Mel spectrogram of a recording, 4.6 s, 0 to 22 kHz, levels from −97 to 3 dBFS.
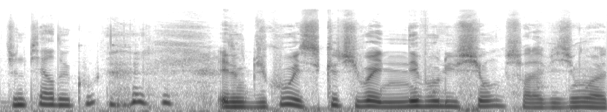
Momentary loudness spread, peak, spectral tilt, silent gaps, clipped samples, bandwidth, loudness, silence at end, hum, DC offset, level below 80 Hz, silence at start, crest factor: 10 LU; -14 dBFS; -7 dB/octave; none; under 0.1%; 11.5 kHz; -31 LUFS; 0 s; none; under 0.1%; -56 dBFS; 0.05 s; 16 dB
